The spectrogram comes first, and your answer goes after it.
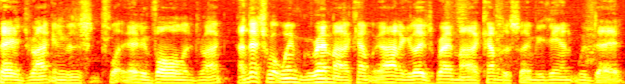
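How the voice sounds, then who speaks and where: A man with a strong Australian accent talks at a fairly quick pace. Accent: broad Australian. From Sydney, Australia. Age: 70s. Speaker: former gangster and enforcer. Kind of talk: casual interview chat. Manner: halting, repetitive.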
